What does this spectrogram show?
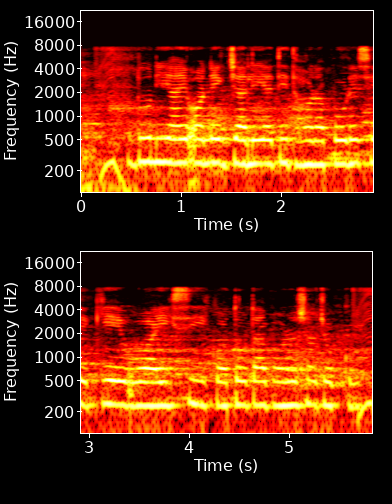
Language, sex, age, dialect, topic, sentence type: Bengali, female, 18-24, Rajbangshi, banking, question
